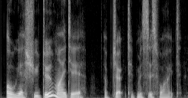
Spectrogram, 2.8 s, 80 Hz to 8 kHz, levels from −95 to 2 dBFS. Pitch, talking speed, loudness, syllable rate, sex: 145 Hz, 190 wpm, -19 LUFS, 5.2 syllables/s, female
